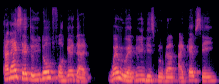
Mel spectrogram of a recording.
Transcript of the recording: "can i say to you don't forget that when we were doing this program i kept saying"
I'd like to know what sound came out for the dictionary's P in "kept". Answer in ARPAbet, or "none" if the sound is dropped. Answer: P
